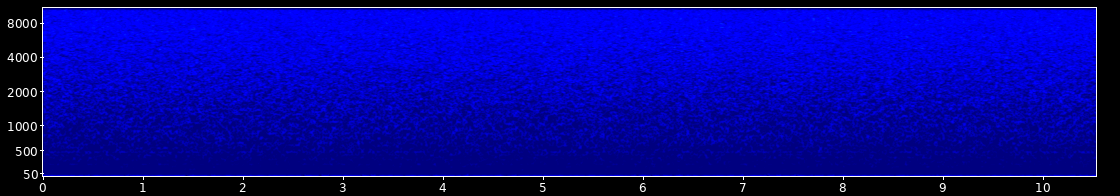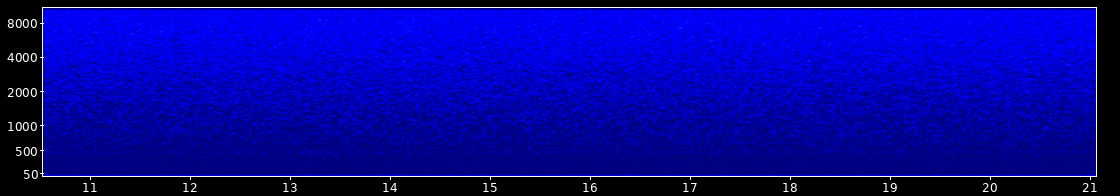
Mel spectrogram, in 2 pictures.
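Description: A large audience murmurs quietly.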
